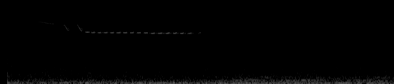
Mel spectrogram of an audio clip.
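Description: A blue tit sings a high, thin descending note, then two quick short notes and a steady one-second trill a little lower, over a low background rumble.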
